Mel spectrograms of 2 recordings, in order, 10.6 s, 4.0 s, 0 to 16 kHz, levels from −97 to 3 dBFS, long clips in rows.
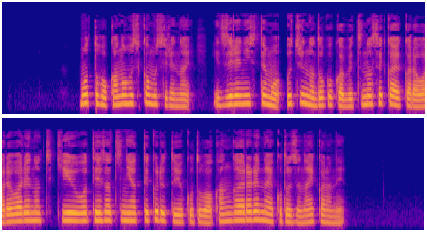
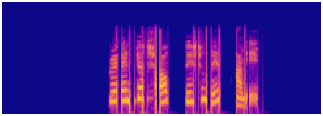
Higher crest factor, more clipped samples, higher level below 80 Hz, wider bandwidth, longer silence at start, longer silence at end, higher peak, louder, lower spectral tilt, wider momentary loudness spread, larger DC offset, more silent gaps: about the same, 16 dB vs 18 dB; neither; second, -74 dBFS vs -52 dBFS; first, 11 kHz vs 7.6 kHz; second, 1 s vs 1.35 s; first, 1 s vs 0.8 s; second, -8 dBFS vs -2 dBFS; second, -23 LUFS vs -19 LUFS; about the same, -5.5 dB/octave vs -5.5 dB/octave; second, 7 LU vs 11 LU; neither; second, none vs 2.21-2.29 s, 2.88-2.93 s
